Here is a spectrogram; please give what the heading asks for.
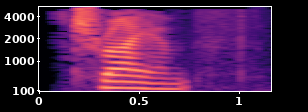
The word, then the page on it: triumph: traı’ʌmf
